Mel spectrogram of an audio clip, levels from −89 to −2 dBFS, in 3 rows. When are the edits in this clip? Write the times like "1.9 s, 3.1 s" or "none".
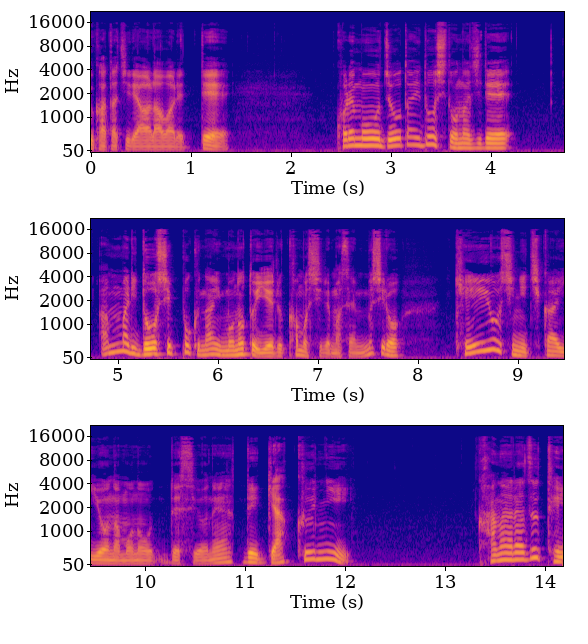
10.9 s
